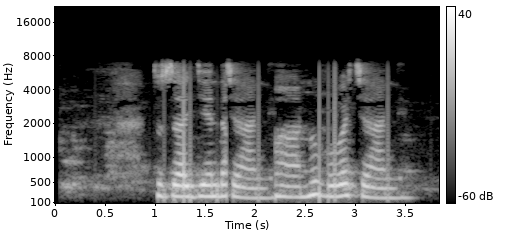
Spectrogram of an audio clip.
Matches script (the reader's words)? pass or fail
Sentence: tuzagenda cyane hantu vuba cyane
pass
